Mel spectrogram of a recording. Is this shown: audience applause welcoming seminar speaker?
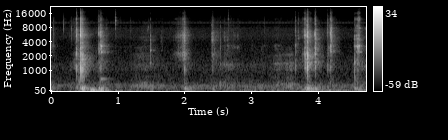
no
